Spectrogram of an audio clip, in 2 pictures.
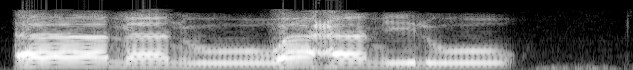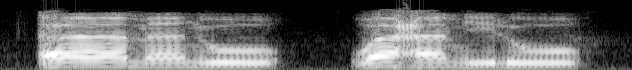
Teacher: آمنوا تخلصنا من الغنة وهي مضمومة طبيعة الحال، بمجرد ما ننطق بآمنوا ننتقل إلى المد ونتخلص من الغنة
